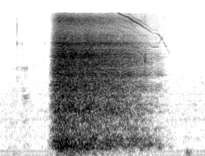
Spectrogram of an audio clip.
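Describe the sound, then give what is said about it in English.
One long, deep breath, with a steady airy rush that swells quickly and fades out over about a second. No talking around it. “And we can do that by taking a few deep breaths.”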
